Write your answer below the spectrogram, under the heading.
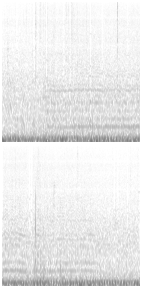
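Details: Honey bees foraging on freshly blooming wild rosemary in a bee yard; a soft, continuous low droning buzz with faint humming overtones rising and fading, under quiet background hiss.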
